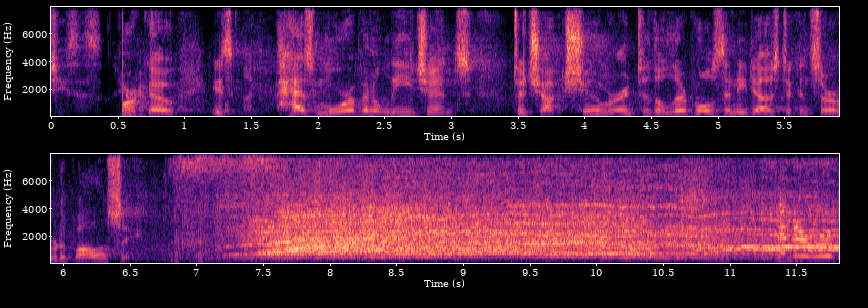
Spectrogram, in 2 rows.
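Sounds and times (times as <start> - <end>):
speech: 0.0 - 7.8
confused crowd cheering: 7.1 - 11.8.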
